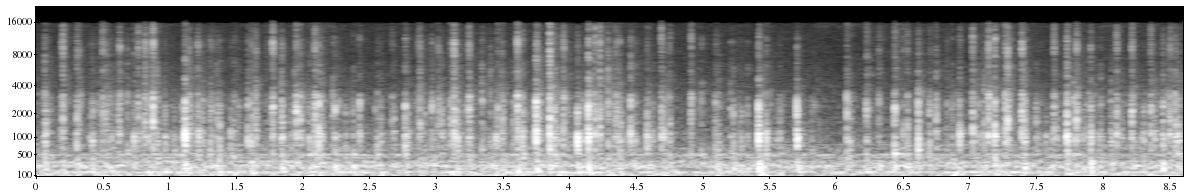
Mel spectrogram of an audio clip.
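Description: Fast typing with fingertips and long red nails on a backlit aluminium laptop keyboard whose plastic keys sit under a red silicone skin. A dense, steady stream of soft, muted clicks with short, dull decay runs throughout, with occasional slightly louder key strikes standing out.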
